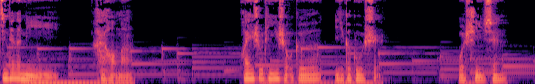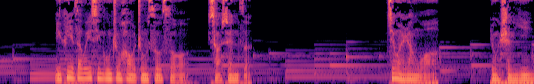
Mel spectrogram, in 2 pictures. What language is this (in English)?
Chinese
